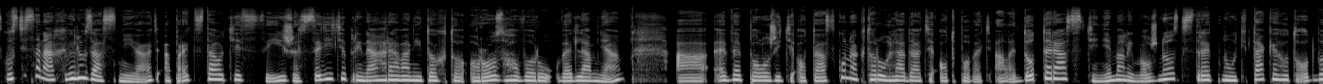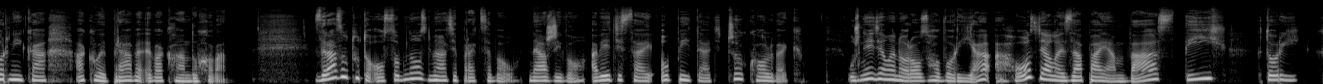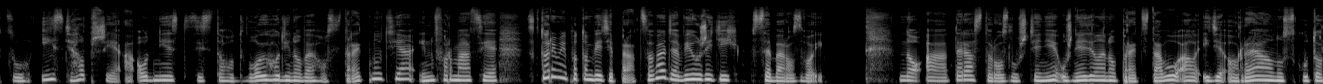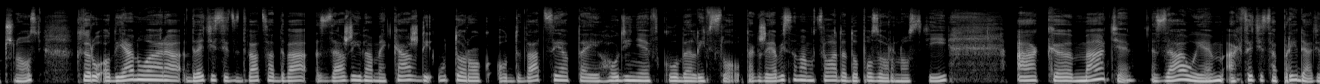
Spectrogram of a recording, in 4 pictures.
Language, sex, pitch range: Slovak, female, 160-205 Hz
